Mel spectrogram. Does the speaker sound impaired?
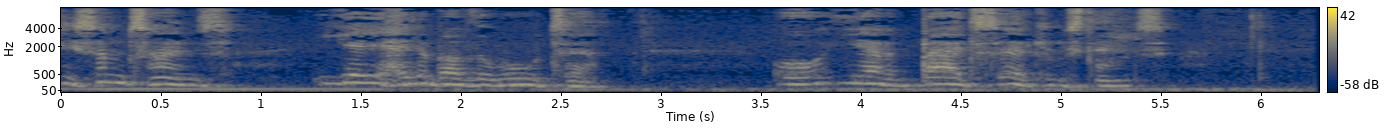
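Yes: throat cancer surgery, vocal injections; cancerous neck tumour, operations at Guy's, radiotherapy, one vocal cord half paralysed, deaf one ear, BAHA hearing aid; whispered after surgery, two or three words per breath, injections now allow full sentences.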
